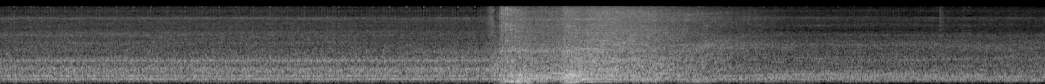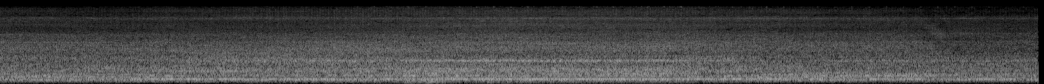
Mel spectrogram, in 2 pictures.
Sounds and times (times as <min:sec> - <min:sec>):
Idling: 0:00.0 - 0:20.8
Medium engine (mid frequency): 0:00.0 - 0:20.8
Vehicle: 0:00.0 - 0:20.8.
